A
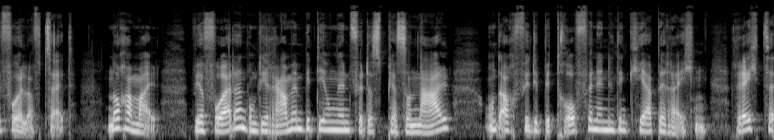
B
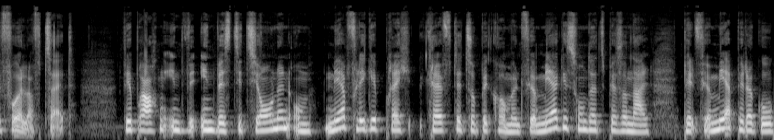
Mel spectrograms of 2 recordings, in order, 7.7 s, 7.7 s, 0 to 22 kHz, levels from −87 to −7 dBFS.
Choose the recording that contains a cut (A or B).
A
